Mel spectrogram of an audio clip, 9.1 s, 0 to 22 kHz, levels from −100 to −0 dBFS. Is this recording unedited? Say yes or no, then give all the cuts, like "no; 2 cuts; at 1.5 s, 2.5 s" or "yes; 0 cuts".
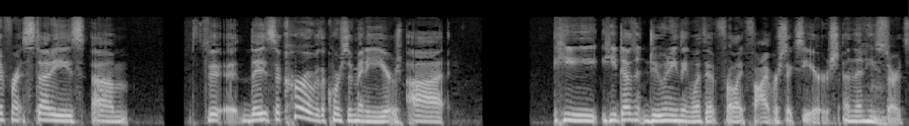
no; 1 cut; at 4.0 s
